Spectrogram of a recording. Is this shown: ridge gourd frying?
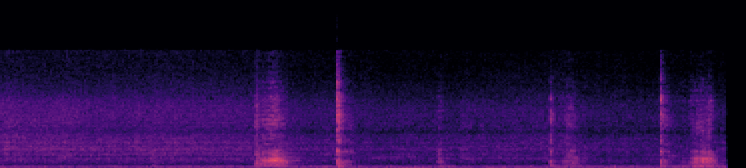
yes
